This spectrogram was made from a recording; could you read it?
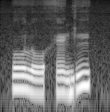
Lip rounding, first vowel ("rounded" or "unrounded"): rounded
